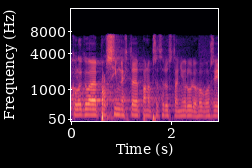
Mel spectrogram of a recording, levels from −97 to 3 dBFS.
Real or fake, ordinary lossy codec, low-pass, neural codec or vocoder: real; MP3, 64 kbps; 7.2 kHz; none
